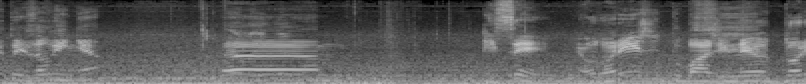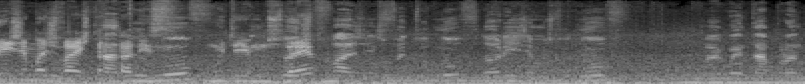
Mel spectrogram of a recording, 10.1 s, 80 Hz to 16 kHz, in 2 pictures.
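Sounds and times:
engine and road drone: 0.0s - 10.0s.

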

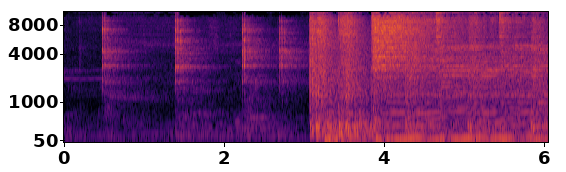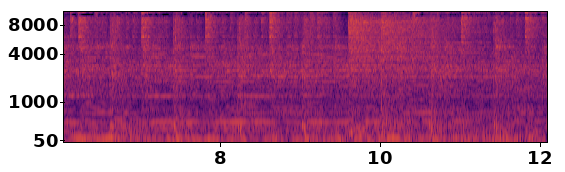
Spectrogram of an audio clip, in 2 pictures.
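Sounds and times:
drumstick clicks counting in: 0.4s - 3.0s
live rock band playing: 3.2s - 12.0s.

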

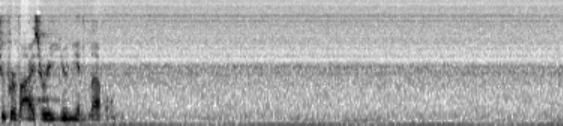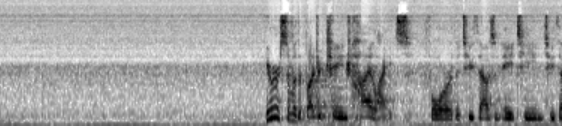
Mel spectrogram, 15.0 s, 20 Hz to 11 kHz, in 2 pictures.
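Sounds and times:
background hiss: 0.0s - 15.0s
low electrical hum: 0.0s - 15.0s.

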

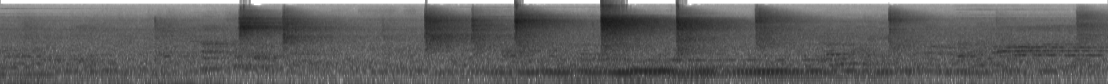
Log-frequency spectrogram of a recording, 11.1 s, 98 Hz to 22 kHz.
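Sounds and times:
low steady hum: 0.0s - 11.0s
sharp noisy electronic hits: 4.0s - 10.0s.

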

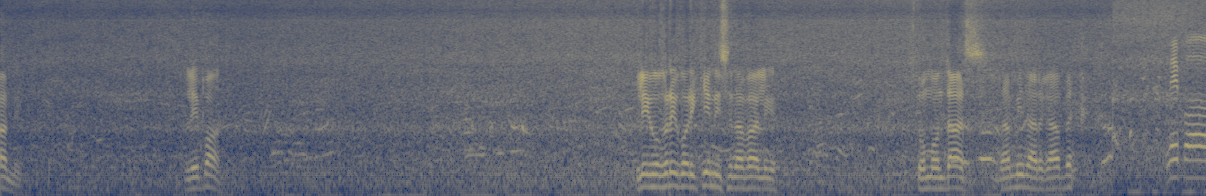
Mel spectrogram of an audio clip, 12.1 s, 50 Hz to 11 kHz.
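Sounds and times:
faint voices: 0.0s - 12.0s
waterfall rushing into pool: 0.0s - 12.0s.

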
